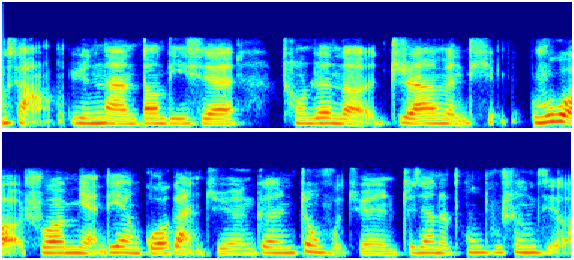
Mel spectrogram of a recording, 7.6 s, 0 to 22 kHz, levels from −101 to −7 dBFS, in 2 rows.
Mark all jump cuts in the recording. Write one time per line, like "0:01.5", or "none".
none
